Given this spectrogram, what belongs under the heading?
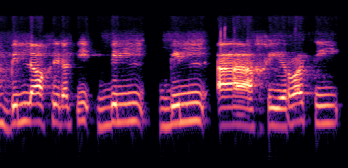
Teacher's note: तो हमजतुल वस्ल ड्रॉप हो रहा है, वहां पे आप बीस को डायरेक्टली लाम से मिलाकर पढ़ रहे हैं।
